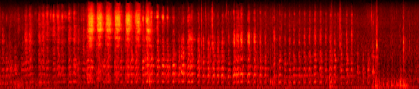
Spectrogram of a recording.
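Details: Pair of ferrets locked in an alligator roll during a dominance struggle, giving loud, rapid, rhythmic chattering pulses that peak early and then continue unevenly, with a constant low hum beneath.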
